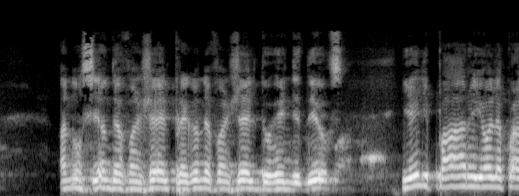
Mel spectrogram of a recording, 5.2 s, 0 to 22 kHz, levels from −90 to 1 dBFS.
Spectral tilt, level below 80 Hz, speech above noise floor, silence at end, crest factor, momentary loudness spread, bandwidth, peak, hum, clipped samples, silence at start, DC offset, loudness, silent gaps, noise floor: -6.5 dB/octave; -50 dBFS; 44 dB; 0 s; 12 dB; 10 LU; 11.5 kHz; 0 dBFS; none; under 0.1%; 0.6 s; under 0.1%; -12 LUFS; none; -56 dBFS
